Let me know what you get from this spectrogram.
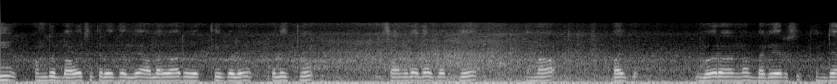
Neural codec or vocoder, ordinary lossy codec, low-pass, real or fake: codec, 16 kHz in and 24 kHz out, 1 kbps, XY-Tokenizer; AAC, 48 kbps; 7.2 kHz; fake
